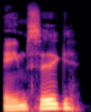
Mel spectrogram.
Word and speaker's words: AIMSIG: They pronounce it AIMSIG. They drop the O from the object. It's called AIMSIG.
